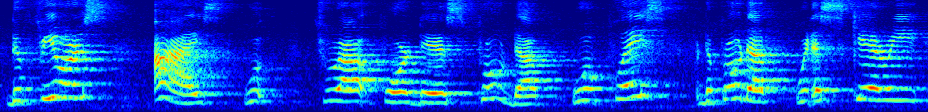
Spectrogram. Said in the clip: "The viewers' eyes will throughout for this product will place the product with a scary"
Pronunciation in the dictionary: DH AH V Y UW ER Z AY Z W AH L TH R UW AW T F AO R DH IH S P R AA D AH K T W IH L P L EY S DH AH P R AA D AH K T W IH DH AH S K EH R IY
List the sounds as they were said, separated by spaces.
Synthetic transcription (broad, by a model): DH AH F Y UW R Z AY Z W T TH R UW AW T F AO R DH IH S P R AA D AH K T W IH L P L EY S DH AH P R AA D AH K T W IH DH AH S K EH R IY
